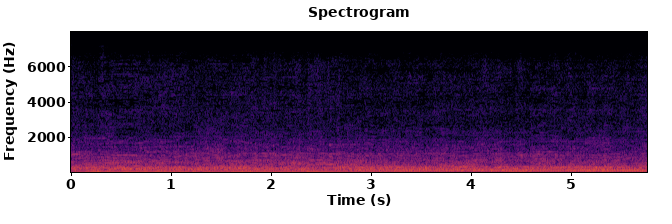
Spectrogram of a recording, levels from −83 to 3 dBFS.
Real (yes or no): no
